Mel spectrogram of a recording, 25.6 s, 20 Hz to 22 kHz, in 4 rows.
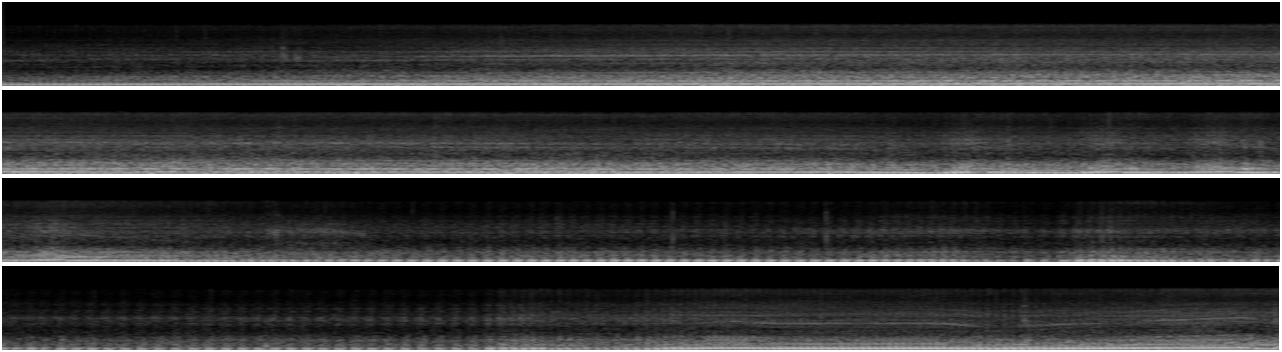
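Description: A 2007 Kawasaki Ninja 250 motorcycle engine drones continuously while riding, holding a steady mid-pitched hum with wind rush and shifting revs as it slows and picks back up.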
